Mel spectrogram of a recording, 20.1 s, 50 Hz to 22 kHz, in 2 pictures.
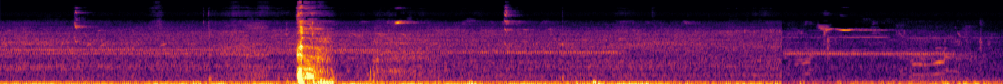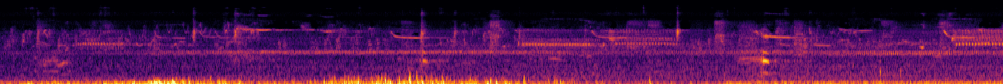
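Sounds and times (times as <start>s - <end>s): birds calling and singing: 0.0s - 20.0s
low swooping bird calls: 7.8s - 20.0s.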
